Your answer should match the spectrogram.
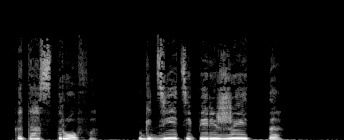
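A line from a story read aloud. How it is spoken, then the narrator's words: Wailing turning to hysterical sobbing. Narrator (Russian): Причитания сменились бурными истерическими рыданиями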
